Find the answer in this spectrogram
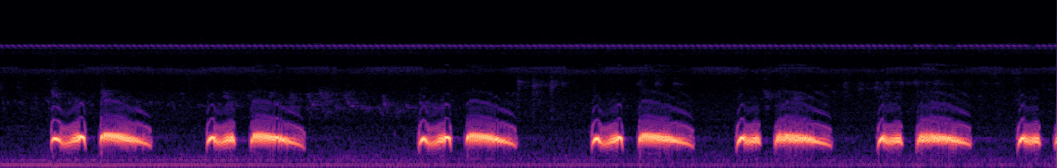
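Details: Spotted dove calling to draw in and pressure a rival, used to lure wild birds: steady run of low coos, a short double-pulsed note followed by a long falling coo, repeated roughly every one and a half seconds, with a faint low hum underneath.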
